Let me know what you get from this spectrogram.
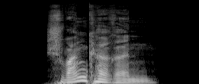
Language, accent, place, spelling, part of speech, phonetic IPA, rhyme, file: German, Germany, Berlin, schwankeren, adjective, [ˈʃvaŋkəʁən], -aŋkəʁən, De-schwankeren.ogg
- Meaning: inflection of schwank: 1. strong genitive masculine/neuter singular comparative degree 2. weak/mixed genitive/dative all-gender singular comparative degree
